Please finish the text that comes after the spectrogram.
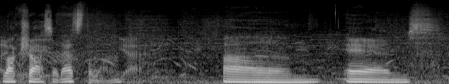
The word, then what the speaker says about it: Rakshasa: Yeah, so we uncovered the guys of the Rasheka demon. However you pronounce it. Rakshasa. Rakshasa, that's the one.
